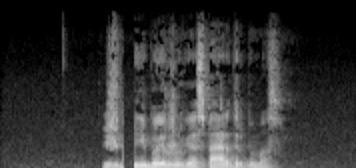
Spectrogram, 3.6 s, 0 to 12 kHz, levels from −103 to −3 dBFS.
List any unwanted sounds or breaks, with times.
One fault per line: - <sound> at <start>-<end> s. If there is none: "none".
- dropout at 1.2-1.3 s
